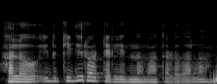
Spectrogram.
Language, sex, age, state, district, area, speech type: Kannada, male, 18-30, Karnataka, Udupi, rural, spontaneous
